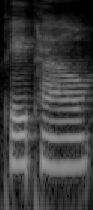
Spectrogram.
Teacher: in the word paypal we have a little stress on both syllables but the main stress is on pay secondary stress on pal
